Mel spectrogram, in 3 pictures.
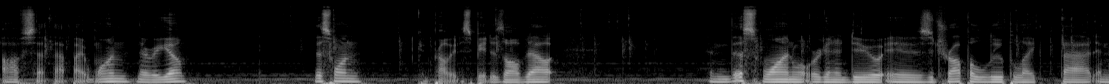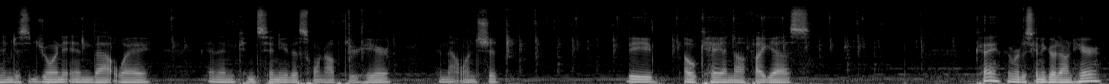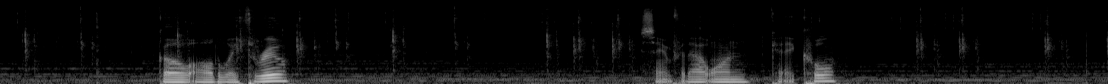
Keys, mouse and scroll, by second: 0.2 middle click, 0.5 ctrl+x, 0.9-2.3 middle drag, 2.8 click, 3.3 ctrl+x, 3.5 middle click, 4.0 shift+middle click, 4.4 middle click, 4.9 Tab, 5.8 Tab, 6.0 click, 6.2 ctrl+x, 6.9 middle click, 7.4 Tab, 8.0 ctrl+r, 9.9 click, 10.2 shift+click, 10.6 j, 10.8 click, 11.2 shift+click, 11.9 shift+r, 12.8 k, 14.9 middle click, 16.1 Tab, 16.5 alt+click, 17.0 ctrl+x, 17.4 ctrl+z, 17.5 click, 17.9 ctrl+x, 18.2 click, 18.4 ctrl+x, 18.7 ctrl+z, 18.9 ctrl+z, 19.1 ctrl+z, 19.3 ctrl+z, 19.7 alt+a, 19.9 middle click, 20.3 shift+middle click, 20.7 middle click, 21.3 c, 22.5 middle click, 22.9 c, 24.7 ctrl+q, 25.3 ctrl+x, 25.5 c, 26.2 middle click, 26.7 c, 28.1 ctrl+q, 28.4 ctrl+x, 28.5 middle click, 29.5 middle click, 30.2 click, 31.1 click, 31.6 click, 31.8 ctrl+x, 32.5 click, 32.8 ctrl+x.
